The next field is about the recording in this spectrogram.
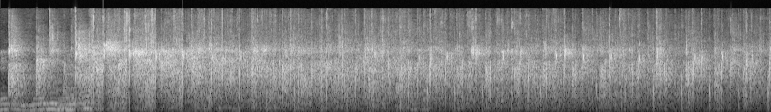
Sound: audience applause

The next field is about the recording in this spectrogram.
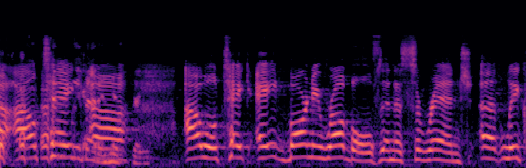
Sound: laughter

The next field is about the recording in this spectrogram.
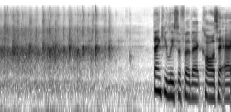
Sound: applause

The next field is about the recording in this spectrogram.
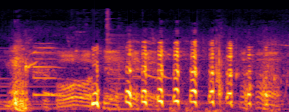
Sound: laughter

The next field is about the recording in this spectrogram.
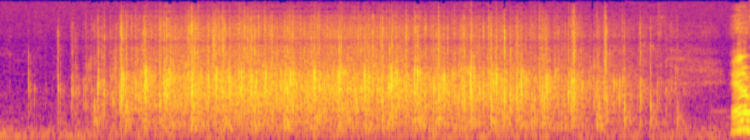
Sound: applause

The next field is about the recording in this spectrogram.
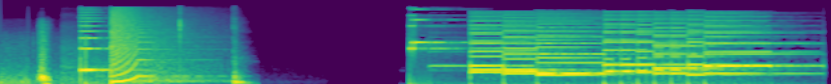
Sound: Pokeball catch noise

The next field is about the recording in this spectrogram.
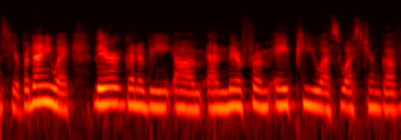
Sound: none

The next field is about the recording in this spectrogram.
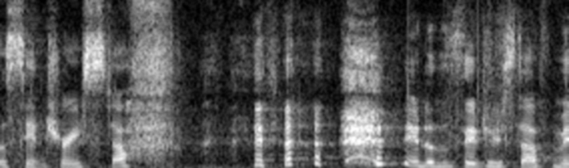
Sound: laughing

